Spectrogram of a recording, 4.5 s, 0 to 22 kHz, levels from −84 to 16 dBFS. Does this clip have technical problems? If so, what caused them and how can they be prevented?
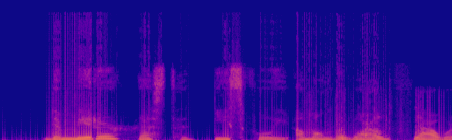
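Yes. A block size mismatch (padded) runs throughout. Each block is shorter than the next stage reads, which fits a 1024-sample read block, so the remainder is filled with silence. That gap repeats at 43.1 Hz, producing a steady buzz, and the sound plays at 0.861 times normal speed while keeping roughly its normal pitch. To prevent it, match the block size written by one stage to the size the next stage reads, or buffer and re-chunk between them.

A call bitrate drop begins at 3.06 s and lasts to the end of the clip. The encoder falls from 32 kbps to 11 kbps and stays at its lowest for 1.17 s. Bandwidth narrows from 20 kHz to 8 kHz, so the sound turns muffled and coarser. To prevent it, secure more stable network capacity or set a higher minimum bitrate for the encoder.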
